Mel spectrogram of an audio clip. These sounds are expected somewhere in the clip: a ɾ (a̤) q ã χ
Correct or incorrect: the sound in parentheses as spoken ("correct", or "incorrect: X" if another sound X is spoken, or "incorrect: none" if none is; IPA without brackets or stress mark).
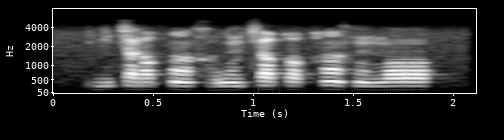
incorrect: a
